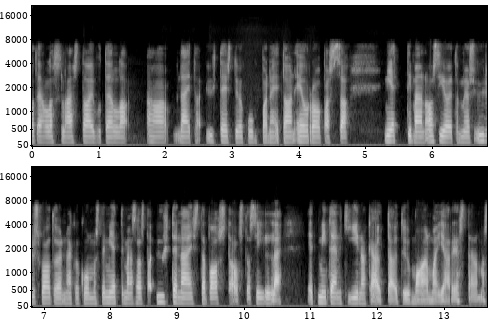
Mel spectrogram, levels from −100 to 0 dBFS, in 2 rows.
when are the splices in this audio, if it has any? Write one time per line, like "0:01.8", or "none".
none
